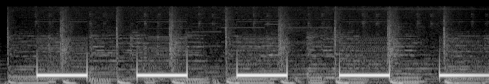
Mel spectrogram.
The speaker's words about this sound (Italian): il suo telefonino, diciamo, non è raggiungibile, non è raggiungibile, non riusciamo a prendere la linea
